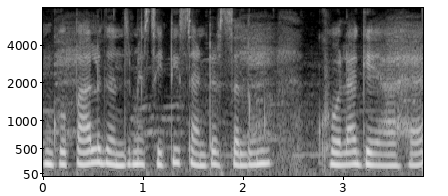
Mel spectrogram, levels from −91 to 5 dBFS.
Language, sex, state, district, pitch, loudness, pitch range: Hindi, female, Jharkhand, Garhwa, 220 Hz, -14 LUFS, 210-225 Hz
